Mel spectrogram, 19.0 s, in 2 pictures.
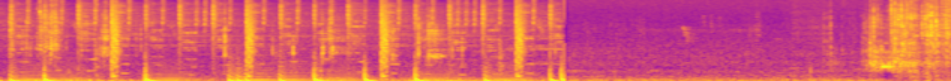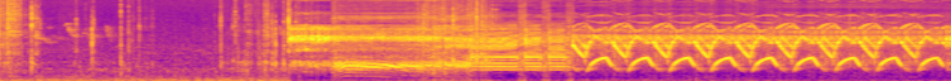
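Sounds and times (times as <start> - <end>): handling rustle: 7.5 - 12.4
toy electronic siren: 12.4 - 19.0.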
